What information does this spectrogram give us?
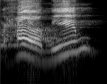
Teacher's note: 8 harakat aja. Mana tahu 8? 2 campur 6. 2 untuk ha, 6 untuk mim.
